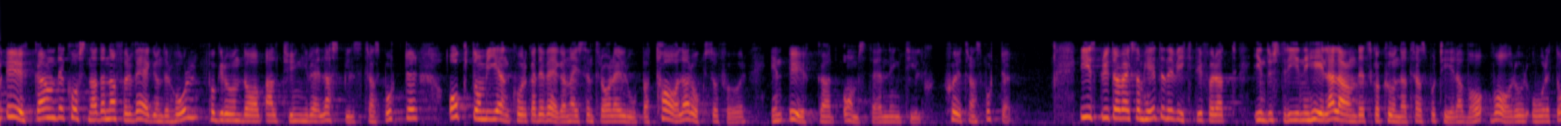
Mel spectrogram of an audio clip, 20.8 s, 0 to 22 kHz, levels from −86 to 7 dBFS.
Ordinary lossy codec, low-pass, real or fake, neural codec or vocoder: none; 5.4 kHz; real; none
